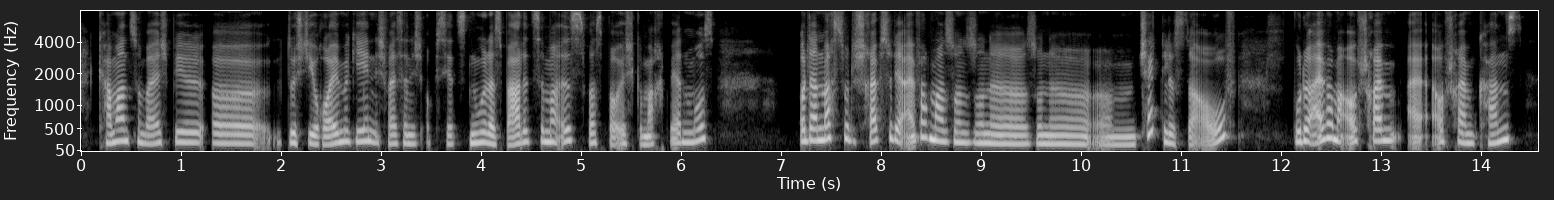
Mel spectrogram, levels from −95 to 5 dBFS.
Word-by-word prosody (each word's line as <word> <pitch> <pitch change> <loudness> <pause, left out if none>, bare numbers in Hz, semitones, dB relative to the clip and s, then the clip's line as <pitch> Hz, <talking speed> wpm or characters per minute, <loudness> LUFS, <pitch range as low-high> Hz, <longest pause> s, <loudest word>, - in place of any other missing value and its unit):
kann 195 0 -1
man 240 +1 +3
zum 220 -4 -4
Beispiel, 210 +3 -1
äh, 190 -2 +1 0.3
durch 205 -2 -1
die 200 - -1
Räume 180 +6 +2
gehen. 230 +1 0
Ich 205 - -10
weiß 185 0 -3
ja 190 - -1
nicht, 185 0 -5
ob's 185 - -16
jetzt 180 +3 -8
nur 205 +2 +3
das 180 -3 +1
Badezimmer 225 +4 +1
ist, 245 0 -3
was 200 0 -2
bei - - -5
euch 185 - -3
gemacht 170 +2 -3
werden 210 +1 0
muss. 270 +5 -1 0.8
Und 240 - +3
dann 250 0 +6
machst 280 +3 +2
du 285 - +2
schreibst 230 +4 -1
du - - +1
dir 250 - +3
einfach 320 -1 +1
mal 250 -4 +6
so 225 -1 -2
'n 210 - +1
so 205 -1 -2
'ne 185 -2 +2
so 185 0 -4
'ne, 180 -2 +1
ähm, 165 0 -1
Checkliste 210 - -2
auf, 325 +9 0 0.6
wo 225 - +2
du 240 - +5
einfach 290 +3 +5
mal 270 - +4
aufschreiben 245 +2 +1
äh, - - -1
aufschreiben 205 -4 -2
kannst: 255 +7 0
210 Hz, 210 wpm, -23 LUFS, 185-240 Hz, 0.8 s, dann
